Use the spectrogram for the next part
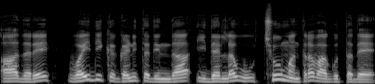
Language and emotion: Kannada, neutral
